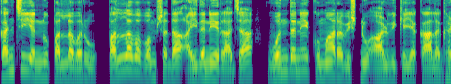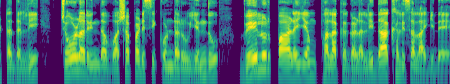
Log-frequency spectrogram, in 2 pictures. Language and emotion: Kannada, neutral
